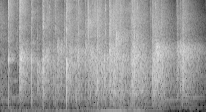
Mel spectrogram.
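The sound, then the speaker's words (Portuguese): A burst of applause from a class for their teacher, many hands clapping in a dense, steady patter with a few sharper individual claps standing out, fairly loud and continuous throughout. “Palmas pro professor!”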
